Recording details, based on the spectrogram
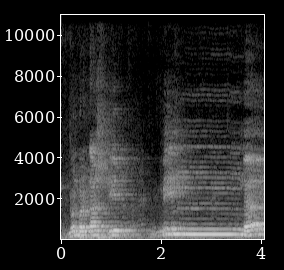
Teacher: dibaca dengung yang lama yaitu 3 harokat. Nun bertasdid minda. Ya, jadi dengung itu mengalir udara ke hidung.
